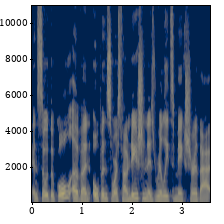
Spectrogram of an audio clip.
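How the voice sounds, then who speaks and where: Using a normal speaking voice, a woman talks at medium pitch with ordinary pitch variation. The recording is dry and close, with no echo. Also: very clean recording, silent background. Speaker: foundation representative. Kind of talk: conference presentation.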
